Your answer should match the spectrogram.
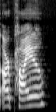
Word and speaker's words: Arpaio: Arpaio.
